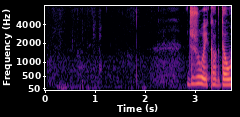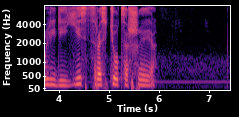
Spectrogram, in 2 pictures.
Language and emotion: Russian, neutral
